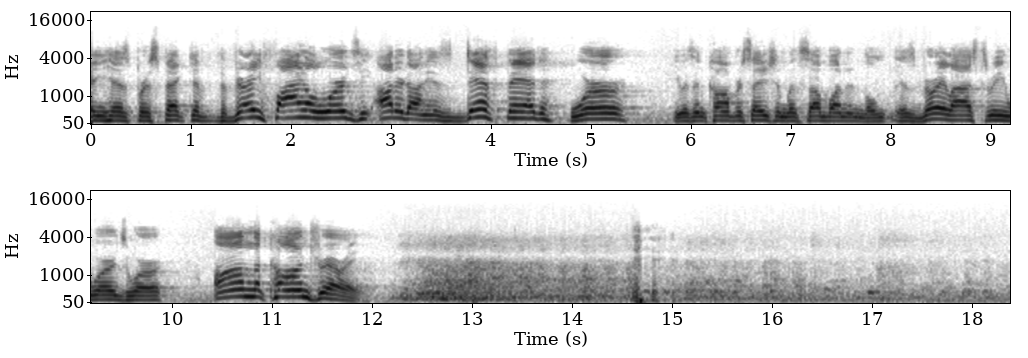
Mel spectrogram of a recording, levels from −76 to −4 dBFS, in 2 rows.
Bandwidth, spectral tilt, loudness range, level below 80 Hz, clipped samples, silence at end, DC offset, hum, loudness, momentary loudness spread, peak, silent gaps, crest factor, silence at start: 12.5 kHz; -7 dB/octave; 12 LU; -40 dBFS; under 0.1%; 0 s; under 0.1%; none; -14 LUFS; 19 LU; -2 dBFS; none; 12 dB; 0 s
